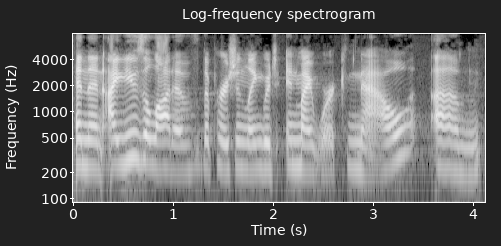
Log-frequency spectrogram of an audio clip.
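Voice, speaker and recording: A woman with a slightly high voice speaks thoughtfully during a panel talk. Her sentences come slowly and she pauses often between thoughts. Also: fairly even intonation, vocal fry, a bit bright. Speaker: artist on a panel. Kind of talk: casual panel conversation.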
